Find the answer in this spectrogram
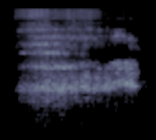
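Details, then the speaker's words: Adult describing a raspy voice, loud breathing and a small airway: a single loud, rushing breath with a harsh, slightly whistling quality, noisy breathing. "Well, the next day I woke up, and you can probably hear my voice is raspy and my breathing is loud, and I have a small airway and things."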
